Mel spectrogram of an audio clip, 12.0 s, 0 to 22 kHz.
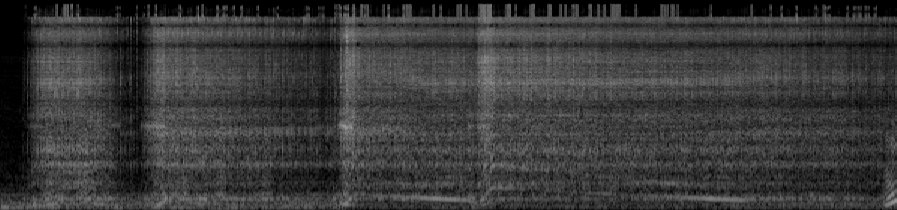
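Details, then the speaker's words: DB17 LR 72V chain-driven electric bike with new Kelly KBX72121X controller: quiet and smooth with chain off, but with chain on a loud whirring growl and coarse rattle rising with motor speed; owner suspects wrong hall combination, cause unclear. "not really sure it sounded so nice and quiet and smooth when the chain was off but then when you put the chain on the thing sounds pretty beastly"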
